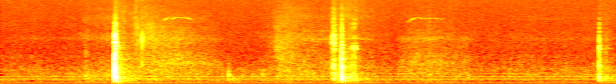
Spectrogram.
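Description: Sharp plastic clicks and knocks from a clear plastic well plate and a dropper bottle being handled and set down on a lab bench: three of them, the first, about a second in, the loudest. A low steady hum runs underneath.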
